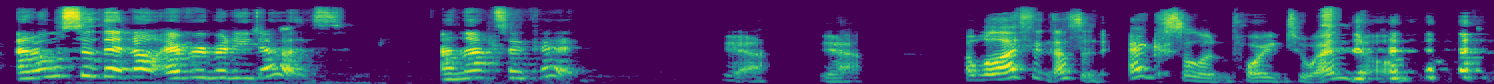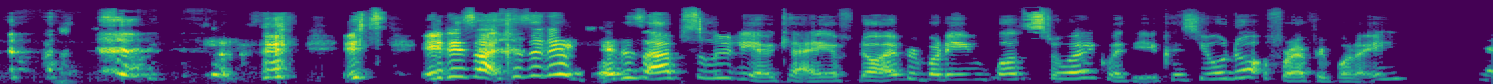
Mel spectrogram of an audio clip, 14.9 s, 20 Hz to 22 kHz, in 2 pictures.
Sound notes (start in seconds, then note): 6.6 laughs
